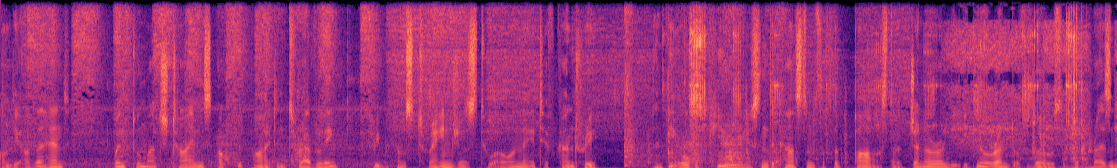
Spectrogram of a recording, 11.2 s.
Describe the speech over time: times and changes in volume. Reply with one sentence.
The talking can be heard from 0.0 to 11.1 s, at a steady volume.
